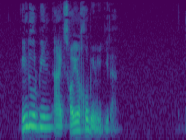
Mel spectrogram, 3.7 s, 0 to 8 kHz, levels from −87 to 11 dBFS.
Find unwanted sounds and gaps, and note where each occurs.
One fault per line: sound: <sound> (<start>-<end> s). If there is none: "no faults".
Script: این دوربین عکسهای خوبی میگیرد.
no faults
